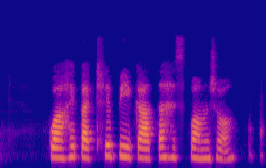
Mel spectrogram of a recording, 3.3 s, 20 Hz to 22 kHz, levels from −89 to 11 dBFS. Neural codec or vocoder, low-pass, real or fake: codec, 24 kHz, 0.5 kbps, DualCodec; 9.9 kHz; fake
